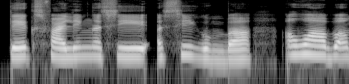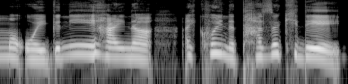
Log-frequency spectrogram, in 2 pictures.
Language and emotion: Manipuri, disgusted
